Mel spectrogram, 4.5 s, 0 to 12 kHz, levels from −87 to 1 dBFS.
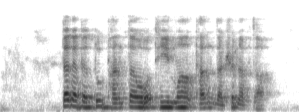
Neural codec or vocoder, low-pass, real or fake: codec, 16 kHz, 4 kbps, FunCodec, trained on LibriTTS, 50 frames a second; 7.2 kHz; fake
